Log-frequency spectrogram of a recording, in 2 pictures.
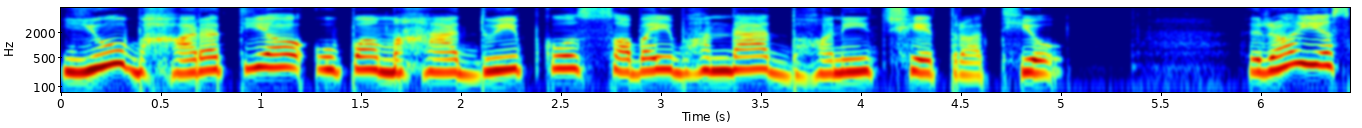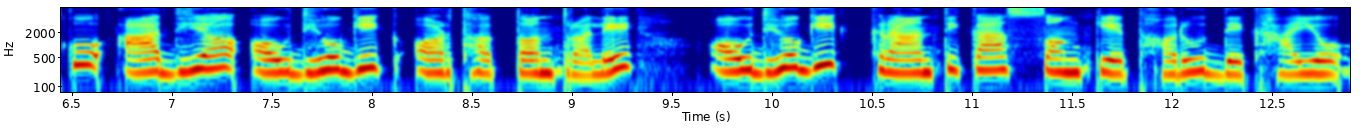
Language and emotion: Nepali, neutral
